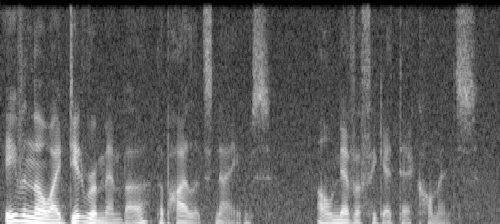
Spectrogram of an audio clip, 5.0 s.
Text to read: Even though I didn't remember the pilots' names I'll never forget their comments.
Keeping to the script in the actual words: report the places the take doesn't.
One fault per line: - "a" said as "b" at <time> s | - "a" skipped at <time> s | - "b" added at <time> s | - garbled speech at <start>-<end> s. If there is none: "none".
- "didn't" said as "did" at 0.6 s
